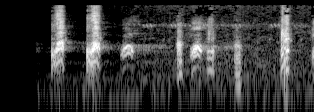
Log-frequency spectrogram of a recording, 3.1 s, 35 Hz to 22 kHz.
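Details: Black-crowned night heron calls played as a lure for the 2023 night bird trapping season: short, harsh, barking croaks about one per second, some rougher and wider, with a faint steady high hum behind.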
